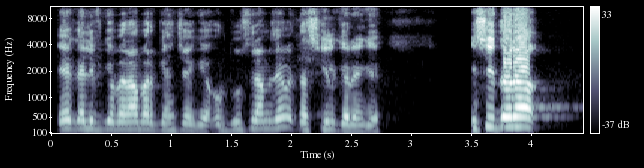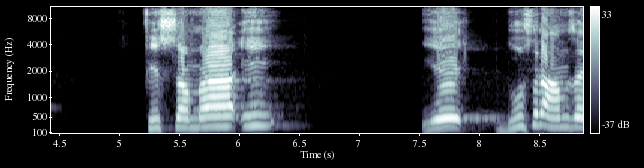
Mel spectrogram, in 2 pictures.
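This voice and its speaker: A man teaching rules of Quran recitation, explaining calmly and drawing out recited words slowly, often asking if it is understood. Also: high-pitched, in a large hall. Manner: slow drawn-out recited examples between explanations; checks understanding with questions.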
